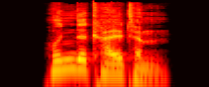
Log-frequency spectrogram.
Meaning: strong dative masculine/neuter singular of hundekalt
- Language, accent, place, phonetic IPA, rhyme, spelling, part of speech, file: German, Germany, Berlin, [ˌhʊndəˈkaltəm], -altəm, hundekaltem, adjective, De-hundekaltem.ogg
